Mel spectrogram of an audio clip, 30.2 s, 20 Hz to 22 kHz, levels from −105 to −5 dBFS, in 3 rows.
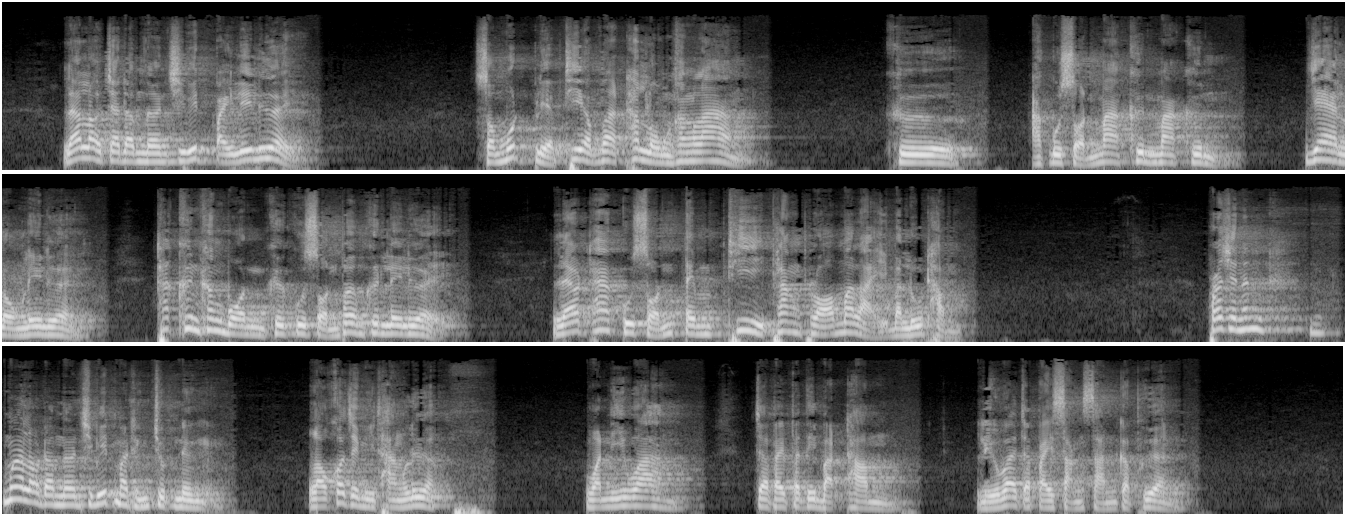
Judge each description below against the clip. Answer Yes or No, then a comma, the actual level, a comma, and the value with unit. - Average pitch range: Yes, average, 4.2 semitones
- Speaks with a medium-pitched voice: Yes, medium, 160 Hz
